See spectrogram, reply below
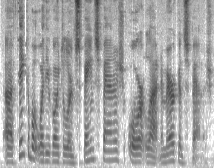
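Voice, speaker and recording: A language-learning vlogger with a Canadian accent gives casual, opinionated advice to camera, often using fillers and restarting his sentences. His mid-range voice is animated and a bit bright, and he talks a little fast.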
